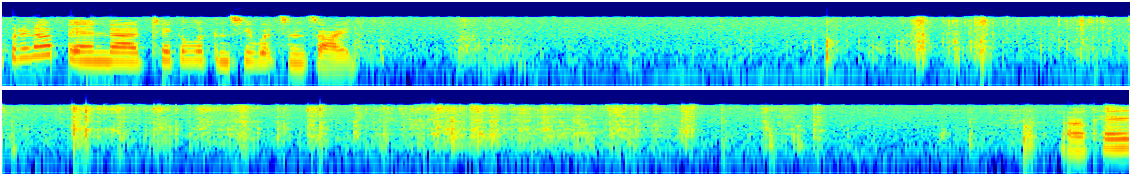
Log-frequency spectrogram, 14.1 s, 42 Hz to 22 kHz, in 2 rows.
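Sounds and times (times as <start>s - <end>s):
plastic bags crinkling: 5.0s - 12.4s
cardboard box snapping and tearing: 5.2s - 12.2s.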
